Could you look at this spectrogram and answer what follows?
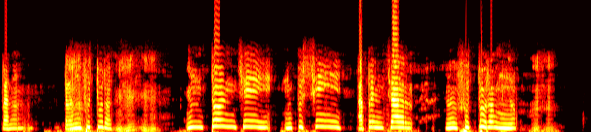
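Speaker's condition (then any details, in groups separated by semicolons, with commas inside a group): Deafness; cochlear implant at age 11 by own choice, secondary school without interpreter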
